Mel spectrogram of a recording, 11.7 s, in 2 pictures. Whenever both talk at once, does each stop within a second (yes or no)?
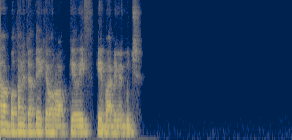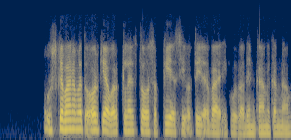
yes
